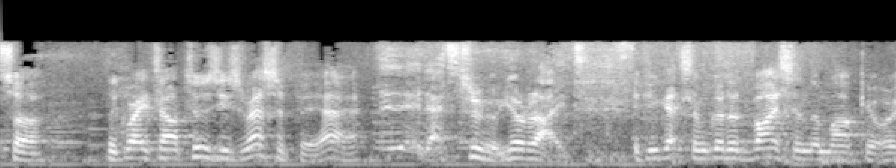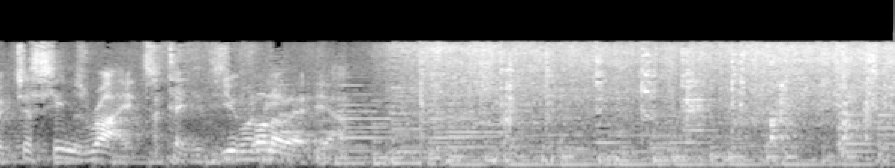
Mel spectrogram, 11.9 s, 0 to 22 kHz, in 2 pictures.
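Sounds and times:
speech: 0:00.0 - 0:08.9
meat browning and sizzling in a pan: 0:02.5 - 0:05.7, 0:06.7 - 0:11.9.

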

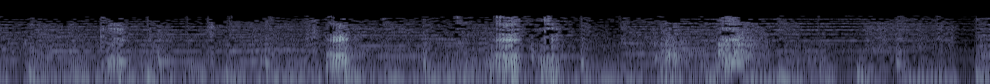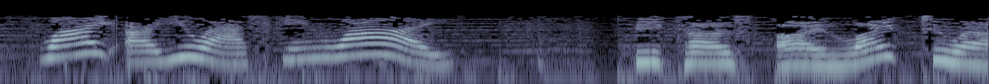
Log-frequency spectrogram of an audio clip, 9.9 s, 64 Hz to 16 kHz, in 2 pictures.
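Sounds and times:
pig oinking and grunting: 0:00.5 - 0:00.9, 0:01.6 - 0:03.8
speech: 0:05.2 - 0:07.3, 0:08.1 - 0:09.8.

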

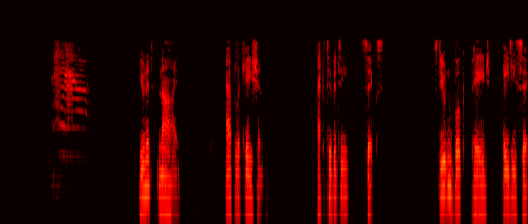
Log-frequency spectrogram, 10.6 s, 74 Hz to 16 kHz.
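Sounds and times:
cat meowing: 0:01.0 - 0:01.8
speech: 0:02.8 - 0:03.7, 0:04.5 - 0:05.4, 0:06.3 - 0:07.8, 0:08.7 - 0:10.5.

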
